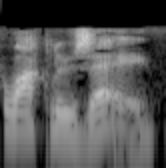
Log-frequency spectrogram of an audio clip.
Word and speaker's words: Locklouze: But you can find me at Locklouze, which is spelled just like it is in the show notes, and the actual way to pronounce my last name. Most people think it's Lecluse when they see it because I go by Clues, but I only use the middle syllable.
